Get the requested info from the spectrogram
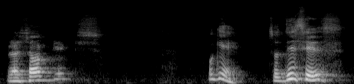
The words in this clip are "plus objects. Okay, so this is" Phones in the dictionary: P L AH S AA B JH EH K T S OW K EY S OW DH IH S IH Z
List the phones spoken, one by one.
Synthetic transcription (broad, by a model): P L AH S AA B JH EH K T S OW K EY S OW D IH S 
